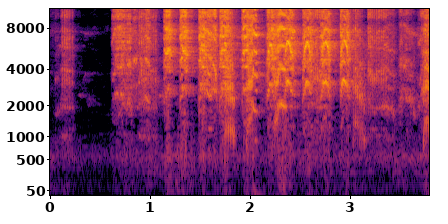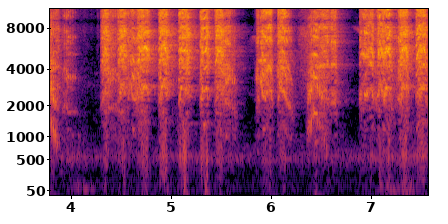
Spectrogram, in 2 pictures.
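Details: Several caged Sun Conures, housed with red factor varieties, squawking almost continuously: rough, grating notes tumble out in fast, uneven runs after a short silent start.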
